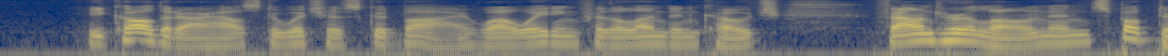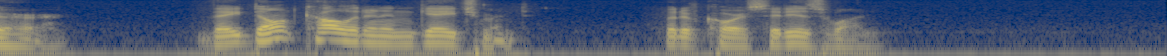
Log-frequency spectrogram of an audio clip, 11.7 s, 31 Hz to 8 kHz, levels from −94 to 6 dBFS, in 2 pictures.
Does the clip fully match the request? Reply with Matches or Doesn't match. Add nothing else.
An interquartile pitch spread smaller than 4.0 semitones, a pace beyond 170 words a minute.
Matches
